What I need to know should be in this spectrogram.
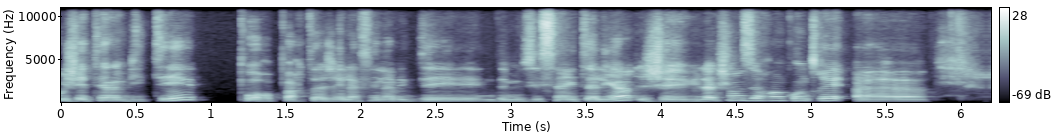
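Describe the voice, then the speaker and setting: A woman with a Spanish accent and a fairly low pitch talks at a moderate pace with ordinary pitch variation, on a very clean recording with a silent background. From Cuba. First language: Spanish (speaking French). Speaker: pianist and singer. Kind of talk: interview. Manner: halting, many fillers and restarts.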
